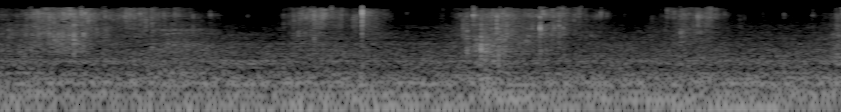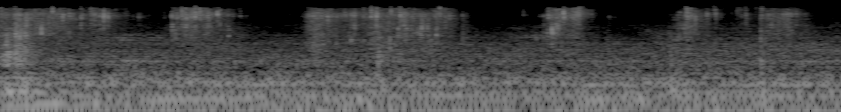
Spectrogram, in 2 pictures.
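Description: Raw chicken breast strips handled by hand, scooped off a wooden cutting board and dropped into a bowl: a string of soft, wet squishes and light slaps, over a low steady hum.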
